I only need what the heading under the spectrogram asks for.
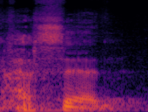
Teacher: But we think it's pronounced hased, perhaps with a more guttural huh to the beginning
